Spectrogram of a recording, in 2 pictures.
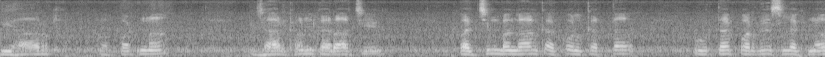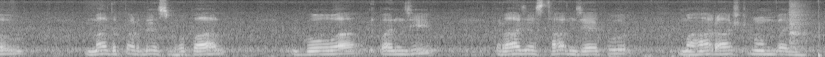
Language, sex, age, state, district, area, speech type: Urdu, male, 60+, Bihar, Gaya, urban, spontaneous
